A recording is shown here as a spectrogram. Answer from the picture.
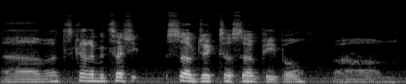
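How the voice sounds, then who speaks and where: His pitch sits in the middle range for a man. There is a somewhat breathy quality to this male voice. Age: 70s. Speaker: video blogger. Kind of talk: casual monologue. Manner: halting, with many fillers.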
